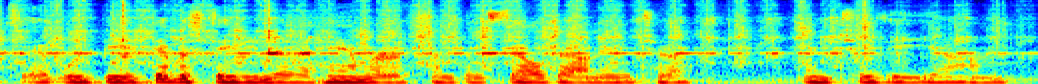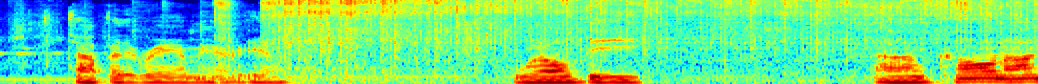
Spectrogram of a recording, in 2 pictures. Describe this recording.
Rubbing with clanking, distant speech and some buzzing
